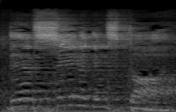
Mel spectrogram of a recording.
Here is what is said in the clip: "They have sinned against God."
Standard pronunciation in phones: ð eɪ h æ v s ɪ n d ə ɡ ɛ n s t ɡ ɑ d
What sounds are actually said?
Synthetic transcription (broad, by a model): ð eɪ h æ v s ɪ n ə ɡ ɛ n s t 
